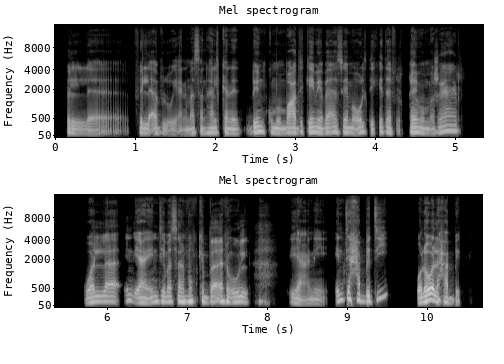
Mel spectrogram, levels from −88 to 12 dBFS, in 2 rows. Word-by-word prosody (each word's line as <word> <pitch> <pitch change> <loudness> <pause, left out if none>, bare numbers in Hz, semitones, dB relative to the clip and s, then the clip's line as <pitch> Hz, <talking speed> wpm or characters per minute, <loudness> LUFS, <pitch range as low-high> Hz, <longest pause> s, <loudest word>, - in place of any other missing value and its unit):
في 110 - 0
ال 90 -3 -5 0.4
في - - -28
اللي 100 -1 0
قبْله، 105 -2 -4
يعني 85 - -9
مثلًا 100 +3 -4
هل 105 - 0
كانت 95 -4 -3
بينكم 120 -3 0
وبين 100 0 -1
بعض 110 -1 +2
كيميا 120 -3 +1
بقى 110 +3 -1
زي 110 -1 -1
ما 105 - -1
قلتِ 115 -1 -3
كده 115 +2 -2
في - - -16
القِيَم 115 0 -1
والمشاعر 120 +9 -2 0.7
والّا 130 +3 +2
أن 155 - -3
يعني 110 -2 +3
أنتِ 130 +3 0
مثلًا، 130 0 +2
ممكن 130 -1 +1
بقى 130 - +3
نقول، 125 -2 +1 0.5
يعني 90 -3 -4
أنتِ 160 +7 +2
حبّيتيه 165 - +2 0.4
والّا - - +8
هو - - +11
اللي - - +6
حبِّك؟ - - -3
110 Hz, 200 wpm, -22 LUFS, 100-130 Hz, 0.7 s, هو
